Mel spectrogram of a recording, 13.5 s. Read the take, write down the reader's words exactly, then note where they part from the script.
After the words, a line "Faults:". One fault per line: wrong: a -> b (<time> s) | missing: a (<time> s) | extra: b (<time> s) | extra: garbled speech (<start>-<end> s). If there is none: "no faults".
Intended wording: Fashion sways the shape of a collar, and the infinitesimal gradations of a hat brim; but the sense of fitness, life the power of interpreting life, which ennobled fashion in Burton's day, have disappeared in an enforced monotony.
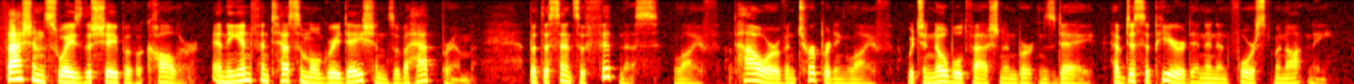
Fashion sways the shape of a collar, and the infinitesimal gradations of a hat brim; but the sense of fitness, life the power of interpreting life, which ennobled fashion in Burton's day, have disappeared in an enforced monotony.
Faults:
no faults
